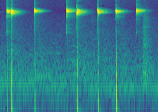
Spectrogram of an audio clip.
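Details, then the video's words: Lovebird sound used to prompt other lovebirds to sing: seven or so isolated, sharp, very high chirps spaced irregularly about half a second apart, with quiet pauses between. "full bunyi pancingan love bird"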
